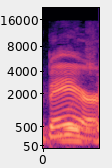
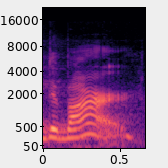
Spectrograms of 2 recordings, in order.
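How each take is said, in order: First: The second syllable sounds like 'bear'. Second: The second syllable sounds like 'bar'. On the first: The speaker calls it right. "It's DeBear" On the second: The speaker calls it wrong. "I say DeBar"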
